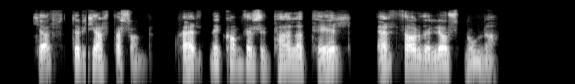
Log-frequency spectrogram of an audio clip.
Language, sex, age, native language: Icelandic, male, 50-59, Icelandic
